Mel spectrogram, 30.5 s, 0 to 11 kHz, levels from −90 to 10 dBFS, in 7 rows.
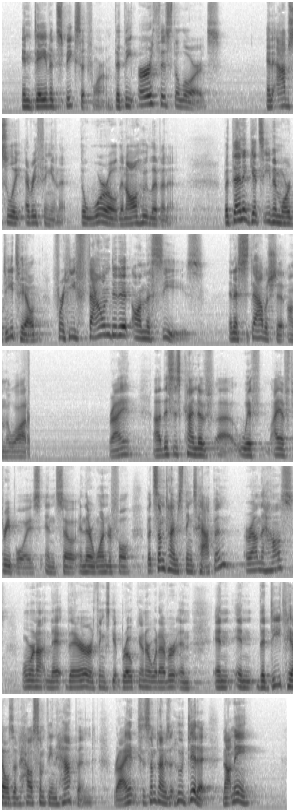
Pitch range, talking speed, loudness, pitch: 125-165 Hz, 190 wpm, -21 LUFS, 145 Hz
